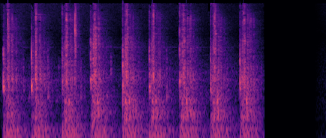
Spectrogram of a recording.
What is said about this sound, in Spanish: Ella no le gustaba estar encerrada en su habitación, por eso cada día gritaba y golpeaba la puerta.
